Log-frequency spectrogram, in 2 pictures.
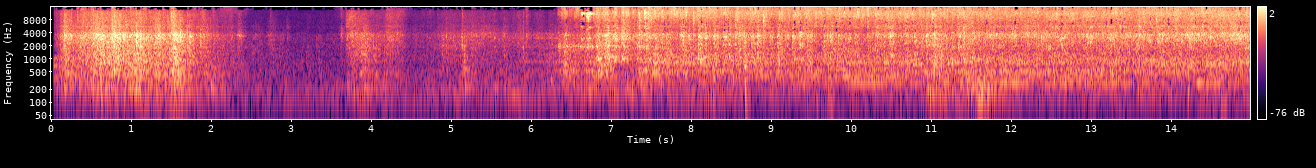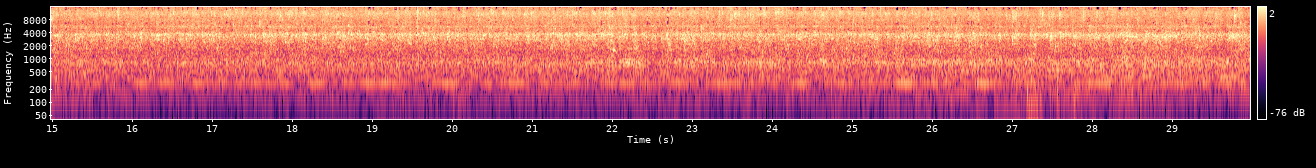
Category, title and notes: Sound effects > Human sounds and actions
ducha/shower
Taking a shower. Tomando una ducha, desde el comienzo, antes de abrir el grifo.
